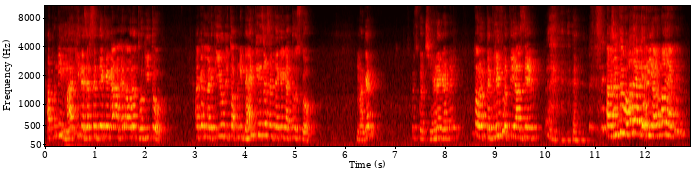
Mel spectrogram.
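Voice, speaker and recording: A man's voice: very high-pitched, normal speed, fairly bright tone, voice pushed up. A man voicing a drunk friend who pleads and lectures with tearful promises, recorded far off in an echoey room. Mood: pleading. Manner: pleading, repeating his friend's name.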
